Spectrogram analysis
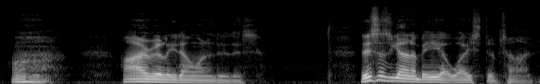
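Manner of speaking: low, sagging voice of dread; gloomy reluctant self-talk. Shown as a demonstration. Salesperson's negative self-talk about prospecting, low and gloomy. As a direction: groan it like a salesperson dreading the calls. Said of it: "Notice the tone of voice I'm using".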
